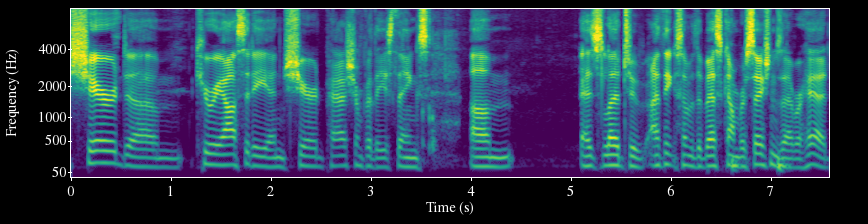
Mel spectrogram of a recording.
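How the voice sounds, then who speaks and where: A man speaks with an American accent in a normal speaking voice, medium in pitch and fairly even in intonation. His moderate pace comes through on a very clean recording with a silent background. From rural Tennessee, US South. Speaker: writer and anthology editor. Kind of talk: casual interview.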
